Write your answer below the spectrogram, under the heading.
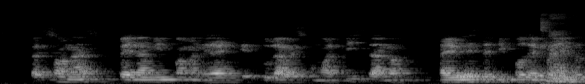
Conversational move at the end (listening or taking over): listening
